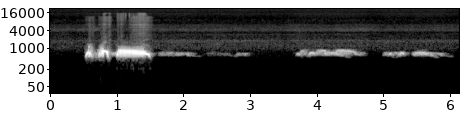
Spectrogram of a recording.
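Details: Spotted dove kept as a decoy, voicing the thổ đồng style of southern Vietnam to provoke rivals: a loud clipped coo and a sustained throaty coo, then softer drawn-out murmuring coos.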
